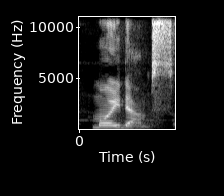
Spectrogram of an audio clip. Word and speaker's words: Moidams: Moidams. Okay, it is pronounced as Moidams.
